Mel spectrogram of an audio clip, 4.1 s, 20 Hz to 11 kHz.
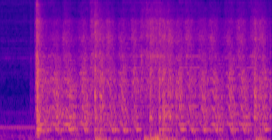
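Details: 1974 Alfa Romeo Spider Veloce, 10K original miles, stored 30 years; crank no start with fuel pressure present and spark confirmed: steady rhythmic starter churn several seconds, never fires; slight gas smell, earlier suspected flooded.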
